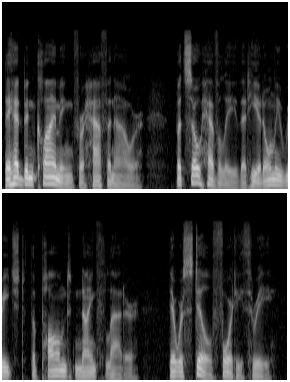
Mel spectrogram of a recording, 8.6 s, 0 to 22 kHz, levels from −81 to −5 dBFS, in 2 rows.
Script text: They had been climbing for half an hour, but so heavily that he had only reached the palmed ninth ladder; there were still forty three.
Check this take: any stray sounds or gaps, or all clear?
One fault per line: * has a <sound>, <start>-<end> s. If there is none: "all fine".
all fine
